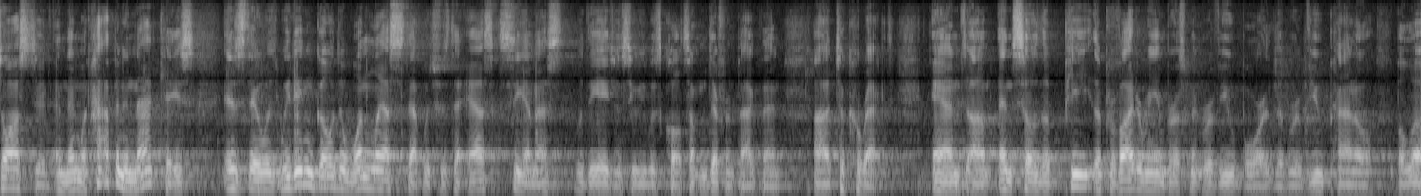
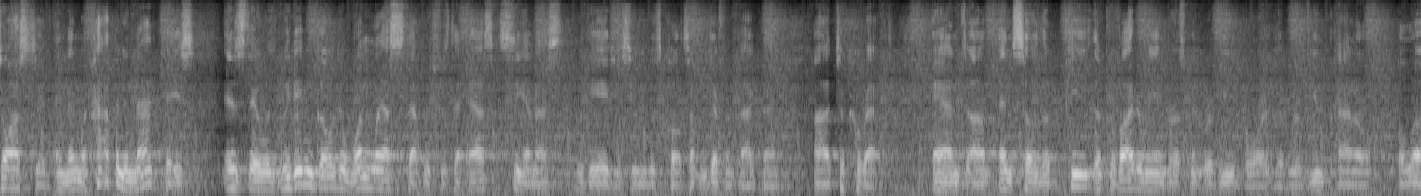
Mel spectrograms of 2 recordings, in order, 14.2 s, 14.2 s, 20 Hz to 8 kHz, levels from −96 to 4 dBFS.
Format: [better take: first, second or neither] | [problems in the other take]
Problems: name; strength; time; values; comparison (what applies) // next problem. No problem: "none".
first | background sound (Water / Mechanisms); 14 dB below the speech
